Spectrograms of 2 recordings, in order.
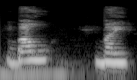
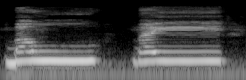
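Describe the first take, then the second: First: The syllables are cut off with an abrupt jerk. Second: The syllables are drawn out long with a jerk. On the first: "कैसे झटका नहीं देना, जैसे बाऊ बई ... इस तरीके से नहीं पढ़ना" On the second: "खींच कर नहीं पढ़ना ... इसमें झटका भी आ जाता है और खींच कर भी"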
